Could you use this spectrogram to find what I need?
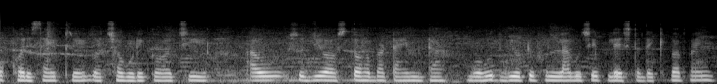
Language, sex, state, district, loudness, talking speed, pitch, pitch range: Odia, female, Odisha, Malkangiri, -16 LUFS, 160 wpm, 185 Hz, 180-190 Hz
